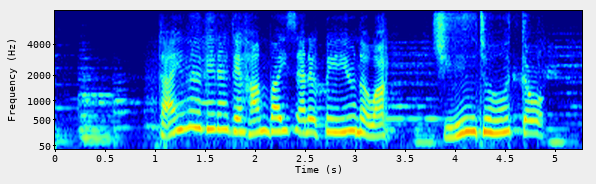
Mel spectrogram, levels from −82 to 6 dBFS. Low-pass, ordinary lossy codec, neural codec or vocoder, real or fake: none; none; codec, 16 kHz, 0.5 kbps, X-Codec, HuBERT features, trained on balanced general audio; fake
